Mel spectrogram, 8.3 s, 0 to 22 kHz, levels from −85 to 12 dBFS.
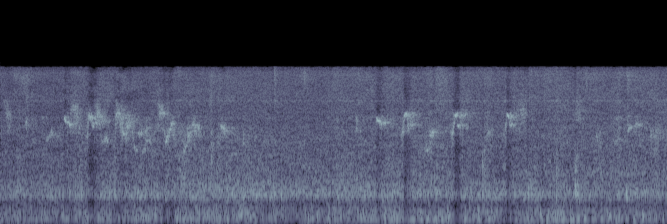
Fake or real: fake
